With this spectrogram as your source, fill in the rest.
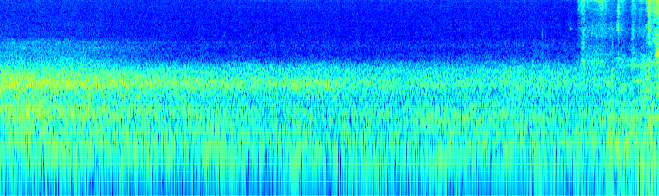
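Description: An electric scooter motor whines softly.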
